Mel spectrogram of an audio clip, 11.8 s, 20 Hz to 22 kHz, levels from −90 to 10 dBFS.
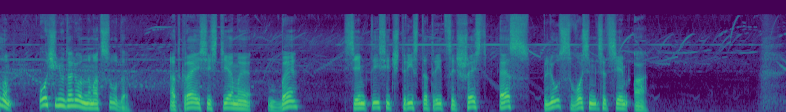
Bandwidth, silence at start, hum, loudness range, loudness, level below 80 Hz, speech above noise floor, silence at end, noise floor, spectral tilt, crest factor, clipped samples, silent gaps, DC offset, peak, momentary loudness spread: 14 kHz; 0 s; none; 3 LU; -21 LUFS; -50 dBFS; 31 dB; 0 s; -52 dBFS; -4.5 dB/octave; 18 dB; under 0.1%; none; under 0.1%; -4 dBFS; 10 LU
